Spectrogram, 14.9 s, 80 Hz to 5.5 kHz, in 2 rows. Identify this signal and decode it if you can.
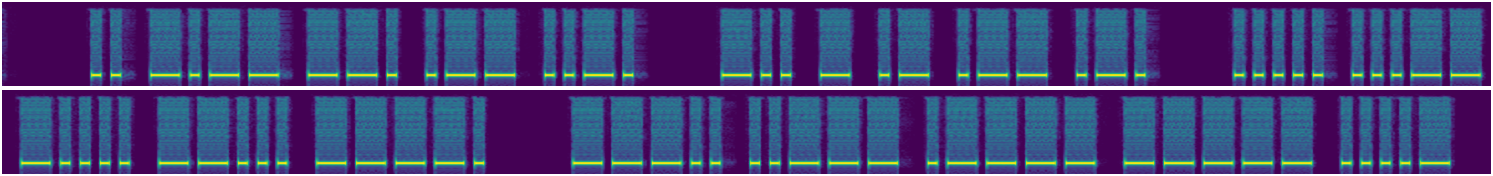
Morse code, heard as a keyed tone, about 25 wpm, 800 Hz. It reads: IYGWF DTAWR 53679 82104
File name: texte-chiffre-vitesse-23mpm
